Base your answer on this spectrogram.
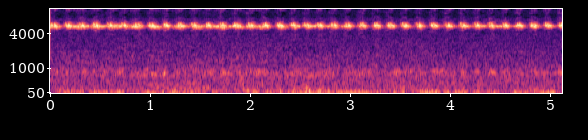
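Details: Crickets calling after dark in Walnut, California, a bright, high chirp repeated in quick regular pulses, several per second, over a quiet low rumble.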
